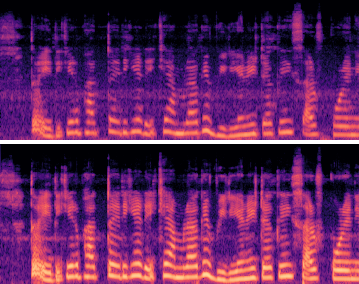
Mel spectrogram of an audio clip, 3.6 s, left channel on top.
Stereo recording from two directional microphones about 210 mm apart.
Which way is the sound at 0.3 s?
30° right (ahead or behind).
